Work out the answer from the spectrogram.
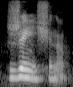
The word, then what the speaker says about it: женщина: We don't try to say женщина. We just replace ye with e and say женщина.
